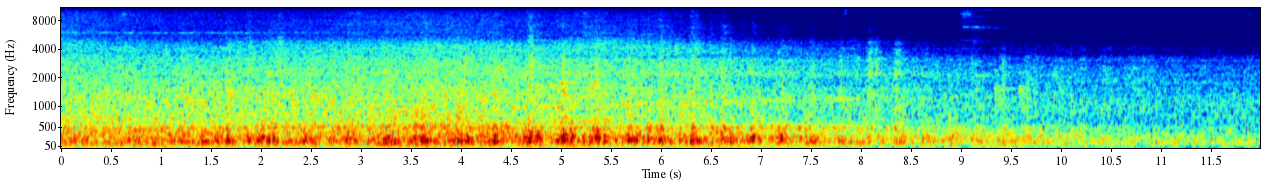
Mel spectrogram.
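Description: Passenger train passing along the Northeast Corridor main line, its wheels rumbling over the rails, then dying away over the last few seconds as the last car goes by.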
